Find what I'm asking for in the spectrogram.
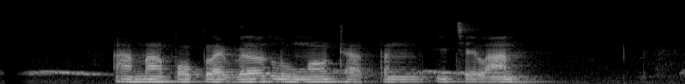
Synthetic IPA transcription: ʔanapɔplɛwɪlluŋɔɖ̥ä̤t̪əŋi̥t͡ʃelaːn

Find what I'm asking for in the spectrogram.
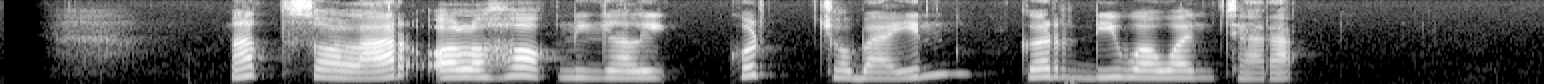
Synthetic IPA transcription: mat̪̚sɔlarɔ̰lɔɦɔk̚niŋali | kʊrt̪̚t͡ʃɔbain | kɨrdiwawaɲt͡ʃaɾa

